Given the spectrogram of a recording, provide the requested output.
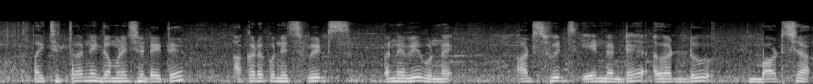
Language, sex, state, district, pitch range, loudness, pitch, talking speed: Telugu, male, Andhra Pradesh, Sri Satya Sai, 140-155 Hz, -15 LUFS, 145 Hz, 105 wpm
